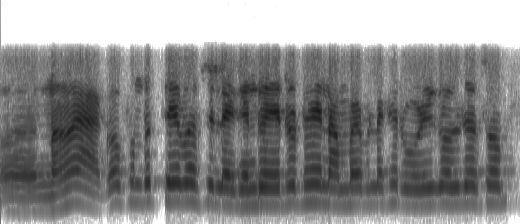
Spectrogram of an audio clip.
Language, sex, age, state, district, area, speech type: Assamese, male, 18-30, Assam, Lakhimpur, rural, conversation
